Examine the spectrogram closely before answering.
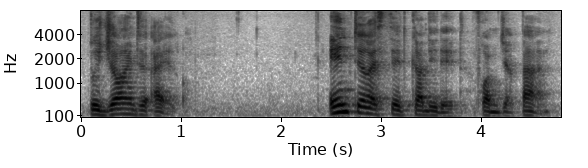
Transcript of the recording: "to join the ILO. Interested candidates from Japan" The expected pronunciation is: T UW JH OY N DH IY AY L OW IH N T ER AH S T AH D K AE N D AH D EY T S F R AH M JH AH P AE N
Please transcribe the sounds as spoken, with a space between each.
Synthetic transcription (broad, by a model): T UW JH OY N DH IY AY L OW IH N T ER AH S T AH D K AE N D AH D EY T F R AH M JH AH P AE N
